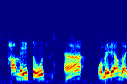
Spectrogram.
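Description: A man talks at a very slow pace. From Shandong. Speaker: village party secretary, caller. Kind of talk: call-in advice conversation. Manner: halting.

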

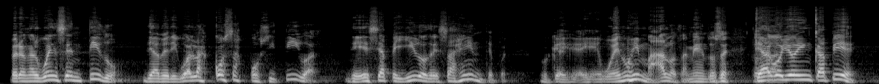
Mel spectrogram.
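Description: The speaker moves at a fairly quick pace with very wide pitch swings. Loudness also swings widely. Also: man, fairly high pitch for a man. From Venezuela, Coro (Falcón state). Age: 70s. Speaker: chronicler and retired teacher. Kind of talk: casual interview.

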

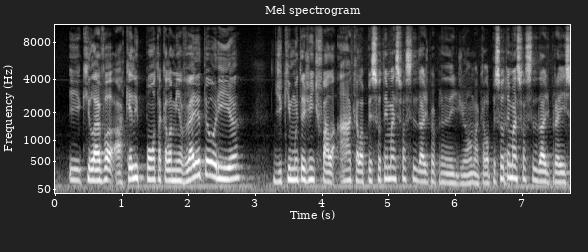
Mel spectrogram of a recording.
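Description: A man talks at a very fast pace in a high pitch. His pitch varies an ordinary amount. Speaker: fitness YouTuber. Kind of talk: casual chat.

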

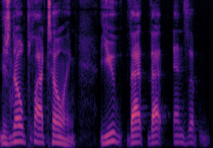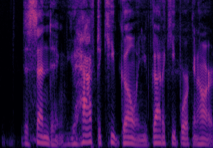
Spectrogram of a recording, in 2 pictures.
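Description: A man in an American accent at medium pitch and moderate pace, ordinary pitch variation, a touch of vocal fry, and a dry, close sound with no echo. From Pennsylvania. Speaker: podcast host, talent agent and guitarist. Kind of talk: casual interview chat. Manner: halting, many fillers.

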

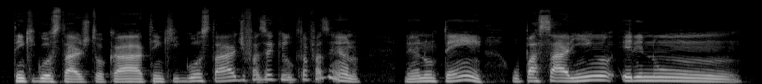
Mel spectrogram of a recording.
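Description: On a very clean recording with a silent background, a man speaks in a normal speaking voice, fairly high in pitch, at a fairly slow pace with ordinary pitch variation. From Brazil, São Joaquim da Barra (São Paulo state). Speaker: voice teacher and musician. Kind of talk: casual interview.

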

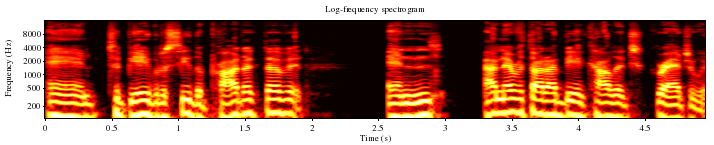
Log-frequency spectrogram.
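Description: An American-accented man at a medium pitch, fairly quick, with very even loudness. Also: very clean recording, silent background. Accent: Texas twang with Oakland flavor. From California, later Texas. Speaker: high school speech and debate teacher. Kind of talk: casual interview. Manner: animated.

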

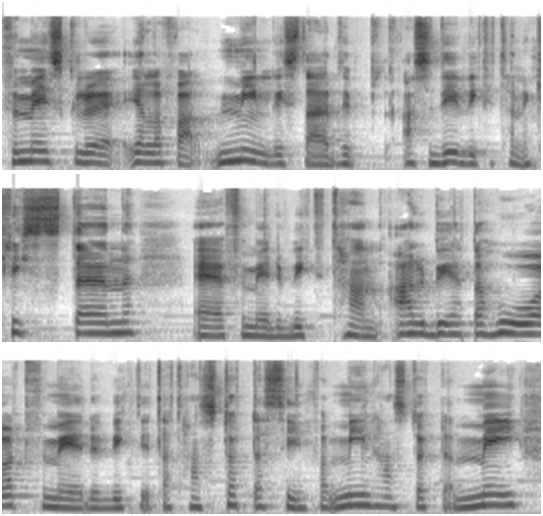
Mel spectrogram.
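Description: A woman talks at a fairly quick pace in an unremarkable speaking voice, medium in pitch, with fairly even intonation and very even loudness. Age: 20s. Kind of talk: casual monologue.

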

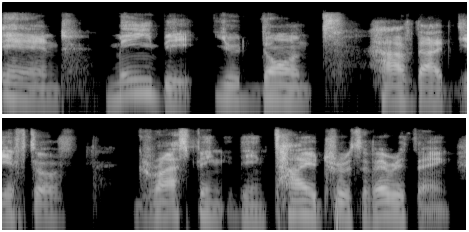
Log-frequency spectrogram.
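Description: A bright, sharp tone with a non-native accent, recorded dry and close with no echo. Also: man. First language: not English. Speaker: Bible student, podcast co-host. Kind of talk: casual chat. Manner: halting.

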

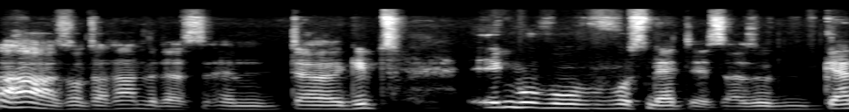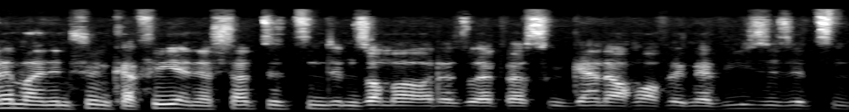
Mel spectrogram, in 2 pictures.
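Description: The man talks at a very fast pace. His pitch variation is ordinary. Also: medium pitch for a man, very clean recording, silent background. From Hamburg, northern Germany. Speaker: podcast co-host, software team lead. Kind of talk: casual chat.

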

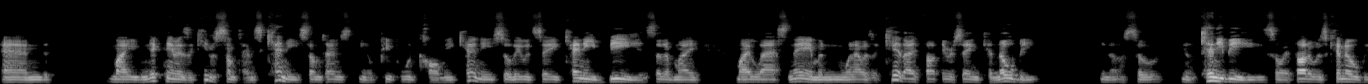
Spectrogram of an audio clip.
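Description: Recorded very cleanly with a silent background and a dry, close sound with no echo, a man with an American accent speaks at a fairly quick pace in a medium pitch, his tone bright and sharp and his intonation fairly even. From upstate New York. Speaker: podcaster. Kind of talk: casual chat.

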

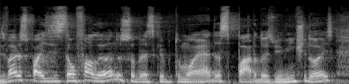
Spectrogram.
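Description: A man talks at a moderate pace with a Brazilian accent and ordinary pitch variation. There is audible room echo and noticeable background noise. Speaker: podcast host. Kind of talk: news commentary. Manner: frequent fillers and hesitations.

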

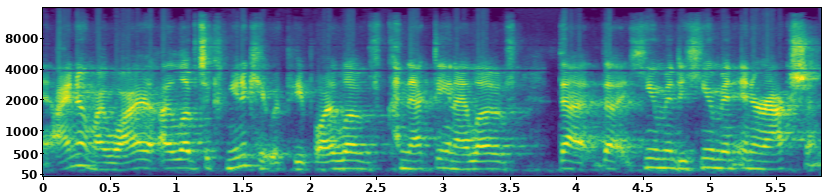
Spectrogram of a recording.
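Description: A woman's fairly low voice with a Californian accent, fairly even intonation, very even loudness and a fairly quick pace, amid noticeable background noise and audible room echo. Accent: Californian American. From Southern California. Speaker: actress and film producer. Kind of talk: interview conversation.

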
